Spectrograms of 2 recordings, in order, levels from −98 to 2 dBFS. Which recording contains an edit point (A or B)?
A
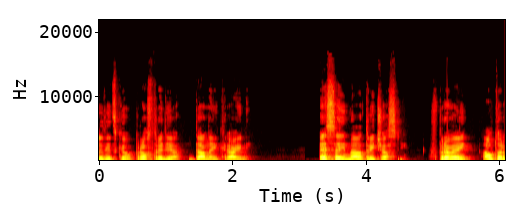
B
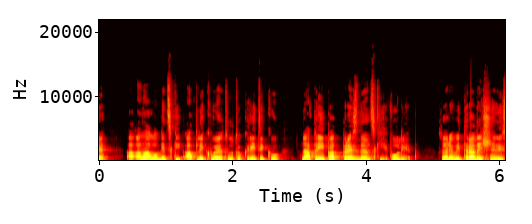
B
